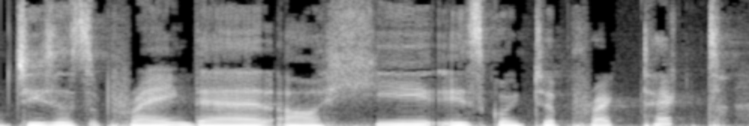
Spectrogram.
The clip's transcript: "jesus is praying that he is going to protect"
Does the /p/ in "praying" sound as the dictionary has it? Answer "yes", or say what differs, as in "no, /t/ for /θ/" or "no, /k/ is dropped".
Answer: yes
